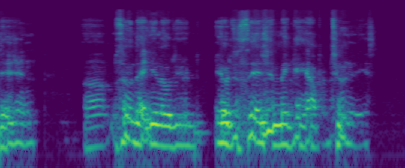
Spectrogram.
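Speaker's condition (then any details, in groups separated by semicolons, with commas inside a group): ALS; hoarse voice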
